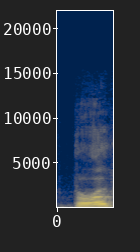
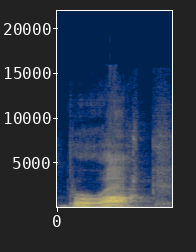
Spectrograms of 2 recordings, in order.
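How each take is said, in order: First: The second syllable sounds like 'roke'. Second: The second syllable sounds like 'rock'. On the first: "pronounced Baroque" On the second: "sometimes it's pronounced Barack"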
